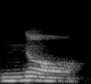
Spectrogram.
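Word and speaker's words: ná: don't do it and that little word is no no if you write that down it's n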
